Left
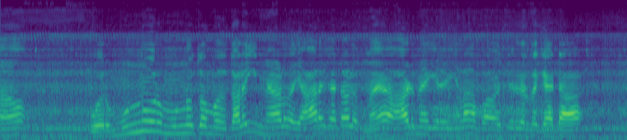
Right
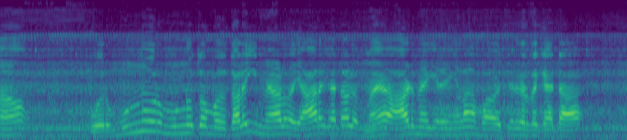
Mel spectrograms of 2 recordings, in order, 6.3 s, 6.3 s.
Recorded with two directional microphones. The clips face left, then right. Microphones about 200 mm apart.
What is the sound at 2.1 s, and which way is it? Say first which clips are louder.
Speech: right 3 dB; 50° right (ahead or behind).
